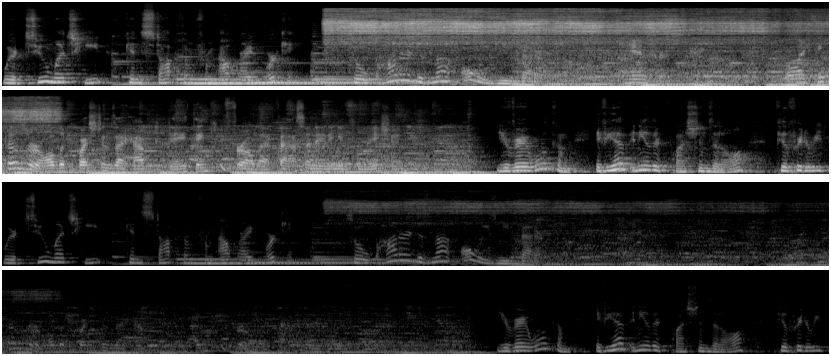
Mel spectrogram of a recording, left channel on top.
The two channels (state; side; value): quieter; right; 22.7 dB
